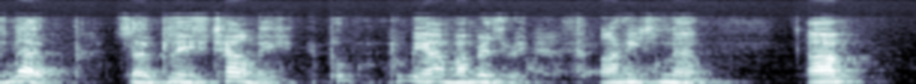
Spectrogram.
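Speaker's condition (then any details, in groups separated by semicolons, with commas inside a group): Cerebral palsy; back surgery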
